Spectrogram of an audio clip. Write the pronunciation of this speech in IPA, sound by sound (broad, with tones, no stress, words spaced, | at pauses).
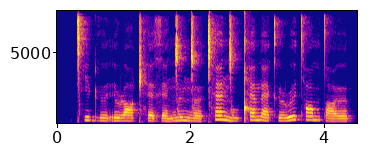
ǀʰi˨ɖʱø˨rø˨ ɭɑ˨ǁʰɛ˨ xɛ˨ŋ͡ǀø˧ŋ͡ǀœ˨ǀʰæ˦ ŋ͡ǀu˨ǃʰæ˦mɾæ˧kʰø˧ ɭø˦tʰɑ˦mtˤœ˧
